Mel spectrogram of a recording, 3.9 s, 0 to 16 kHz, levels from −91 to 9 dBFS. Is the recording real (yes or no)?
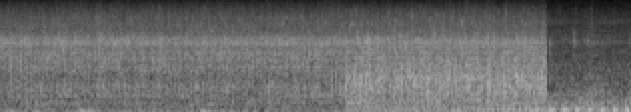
yes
